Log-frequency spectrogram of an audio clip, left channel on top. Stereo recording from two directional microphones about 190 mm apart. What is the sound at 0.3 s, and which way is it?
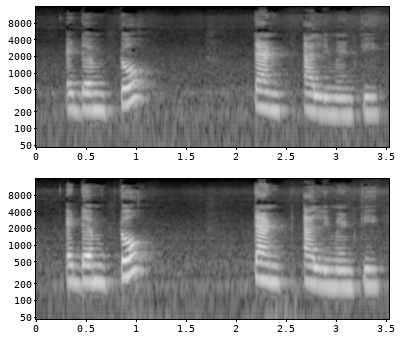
Speech, 30° right (ahead or behind).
